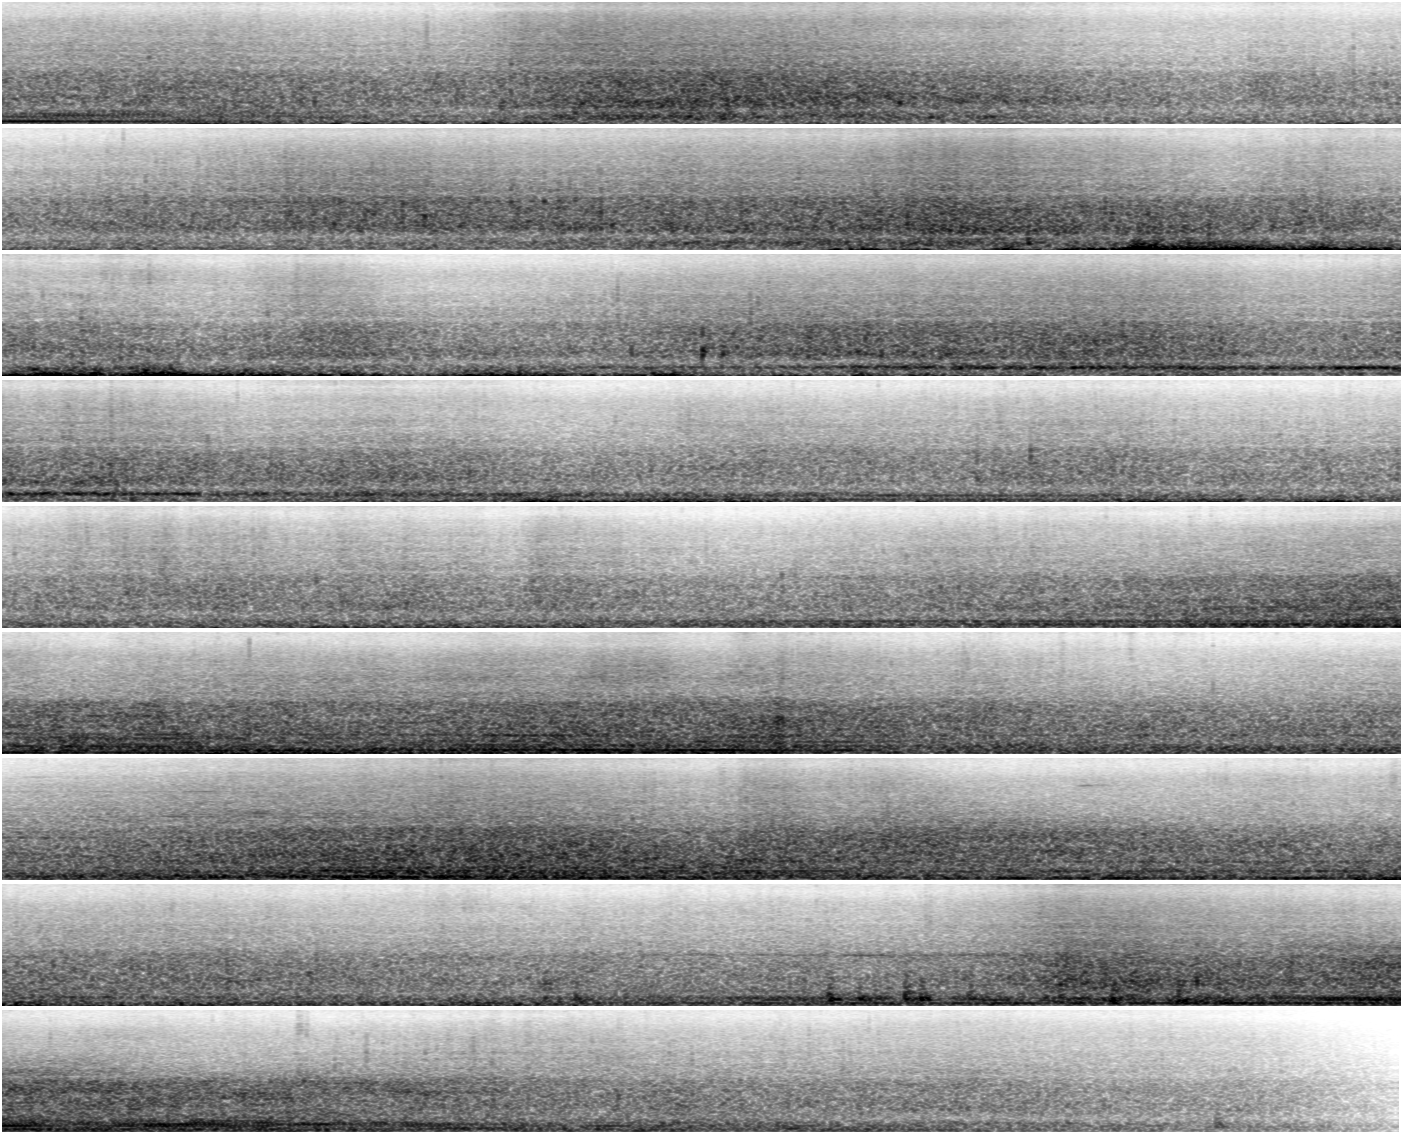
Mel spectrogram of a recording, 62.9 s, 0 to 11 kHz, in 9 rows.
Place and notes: Zhongzheng Rd., Tamsui Dist. - Waves and Traffic Sound
Wind, Waves, Traffic Sound
Sony PCM D50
